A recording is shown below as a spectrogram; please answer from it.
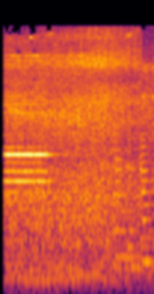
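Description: Street traffic noise of minibuses and cars moving through a junction, with a brief high-pitched tone at the start. Bowed-string music comes in near the end.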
